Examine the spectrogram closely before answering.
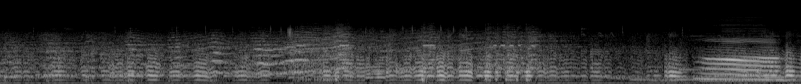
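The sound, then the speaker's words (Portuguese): A bee buzzes in a steady, wavering drone that fills the whole clip and swells slightly toward the end. “Ah, uma abelha! Abaixa!”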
